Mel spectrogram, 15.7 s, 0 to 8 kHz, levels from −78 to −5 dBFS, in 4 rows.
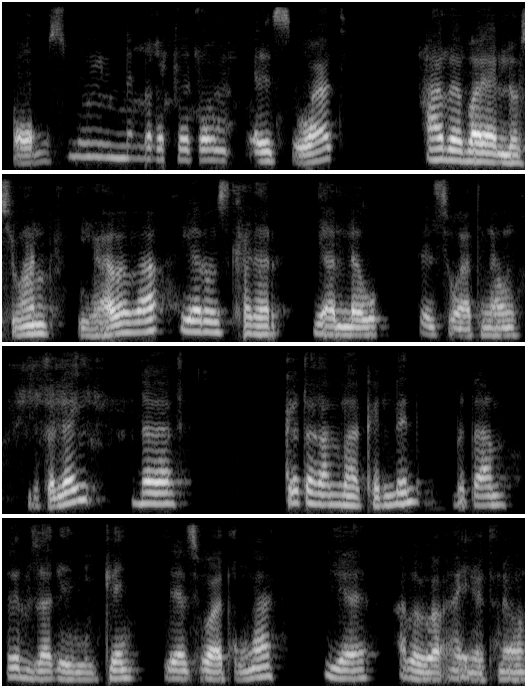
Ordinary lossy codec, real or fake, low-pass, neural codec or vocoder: MP3, 48 kbps; fake; 7.2 kHz; codec, 24 kHz, 1.5 kbps, HILCodec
